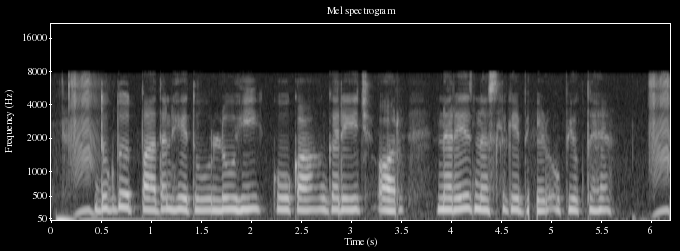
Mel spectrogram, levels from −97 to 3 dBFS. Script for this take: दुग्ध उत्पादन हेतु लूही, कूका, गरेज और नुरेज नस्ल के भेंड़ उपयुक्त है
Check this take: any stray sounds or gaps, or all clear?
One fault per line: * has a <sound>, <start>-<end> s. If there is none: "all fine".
* has a dropout, 4.8-4.9 s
